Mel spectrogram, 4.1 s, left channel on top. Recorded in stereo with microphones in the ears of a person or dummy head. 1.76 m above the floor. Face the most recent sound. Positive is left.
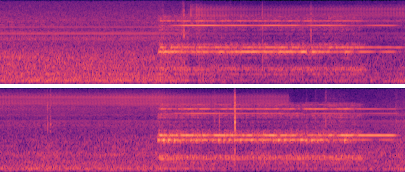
turn(degrees=-40)  # may be behind; listen again after turning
